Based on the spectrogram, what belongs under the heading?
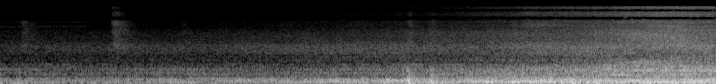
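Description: Irish Rail 22000 Class InterCity diesel railcar approaching and running past the platform, growing steadily louder. A steady low engine drone builds, with rising wheel and rail hiss as the train draws level and one sharp click about four seconds in.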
